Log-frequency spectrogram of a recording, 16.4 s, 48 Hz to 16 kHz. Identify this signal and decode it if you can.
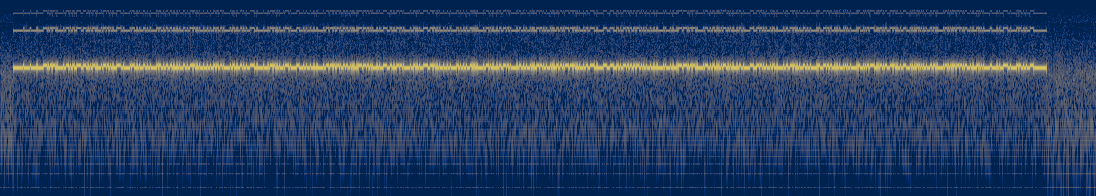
RTTY (75 baud, 170 Hz shift), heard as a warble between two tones, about 2200 Hz centre. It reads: AWTNAK 5Z0LWP0 178WU5K 3M1A HLYE X90 U5 1P4A2 W6 683 25OOP IN1X3 ZWFN2O 2W 0B C6BSTSB QMFR8DS B4V5L9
